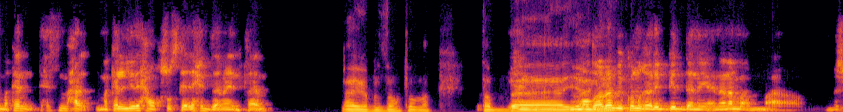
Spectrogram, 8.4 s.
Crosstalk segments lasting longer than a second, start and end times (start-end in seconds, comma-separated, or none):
5.1-6.3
